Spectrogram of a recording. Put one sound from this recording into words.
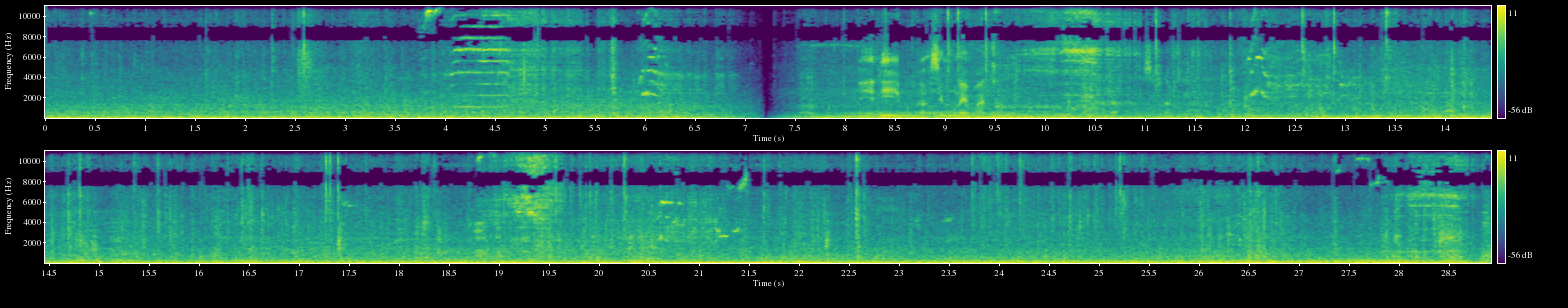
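A large engine rumbles steadily inside a moving vehicle.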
